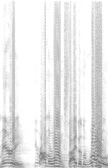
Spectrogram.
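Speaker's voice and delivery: loud, high-pitched roaring. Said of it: "she roared".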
